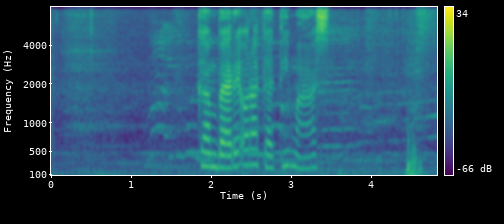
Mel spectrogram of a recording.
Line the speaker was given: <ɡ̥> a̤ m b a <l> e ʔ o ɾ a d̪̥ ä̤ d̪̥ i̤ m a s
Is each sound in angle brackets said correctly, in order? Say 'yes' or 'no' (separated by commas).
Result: yes, no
